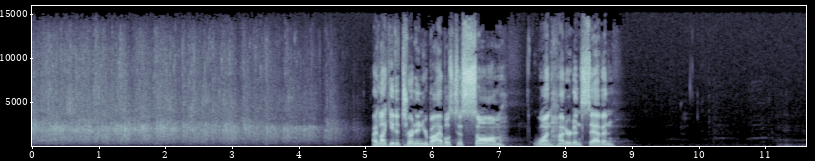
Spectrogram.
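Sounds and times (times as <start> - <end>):
audience clapping hands: 0.0 - 5.1
speech: 5.1 - 8.8.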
